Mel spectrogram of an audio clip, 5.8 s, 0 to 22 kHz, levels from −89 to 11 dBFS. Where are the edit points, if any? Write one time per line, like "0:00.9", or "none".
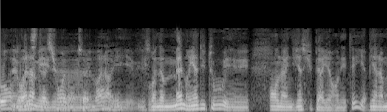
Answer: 0:02.2
0:04.0
0:04.4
